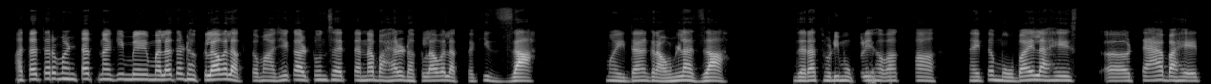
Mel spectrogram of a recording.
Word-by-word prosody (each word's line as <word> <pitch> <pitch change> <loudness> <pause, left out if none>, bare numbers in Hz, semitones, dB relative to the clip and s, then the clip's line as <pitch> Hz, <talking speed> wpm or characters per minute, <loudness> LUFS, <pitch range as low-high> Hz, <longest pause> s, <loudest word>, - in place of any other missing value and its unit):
आता 240 - +1
तर 265 0 0
म्हणतात 255 -1 0
ना, 240 +1 +1
की 240 +2 -5
मे 230 0 +1
मला 220 0 +2
तर 255 - -1
ढकलावं 230 0 +4
लागतं, 180 -4 -1
माझे 185 +3 -3
कार्टून्स 210 0 0
आहेत 200 -1 +1
त्यांना 200 0 +1
बाहेर 190 +2 +1
ढकलावं 180 +2 -1
लागतं, 165 -3 -4
की 195 -2 -5 0.2
जा. 175 -1 +8 0.8
मैदान, 175 0 -1
ग्राउंडला 175 +3 +2
जा. 175 -1 +5 0.8
जरा 180 +2 +3
थोडी 185 0 -1
मोकळी 185 +1 -4
हवा 180 0 -2
खा. 180 0 -4 0.4
नाहीतर 175 +3 -3
मोबाईल 190 +5 +2
आहेच, 190 -2 0 0.3
अ, 170 +1 -1
टॅब 190 +1 +2
आहे, 175 -1 +1
190 Hz, 165 wpm, -24 LUFS, 175-210 Hz, 0.8 s, जा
